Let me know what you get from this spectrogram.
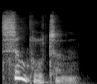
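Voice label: "simpleton", British English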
